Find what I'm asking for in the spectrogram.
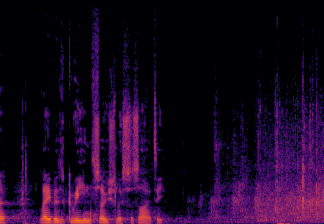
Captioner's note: applause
